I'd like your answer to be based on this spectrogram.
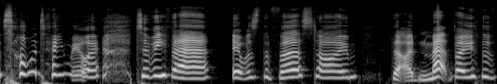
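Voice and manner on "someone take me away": laughing repeat. Retold or imitated.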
